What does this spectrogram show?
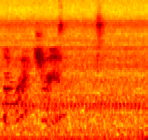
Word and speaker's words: Eritrea: How do you pronounce that country, Robert? Eritrea.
